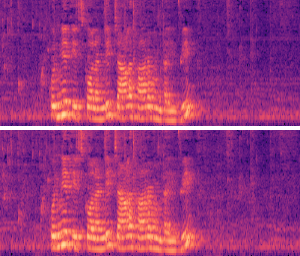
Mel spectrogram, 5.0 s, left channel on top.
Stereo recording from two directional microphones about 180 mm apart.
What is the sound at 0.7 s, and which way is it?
A woman's voice, centre (ahead or behind).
